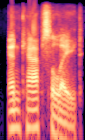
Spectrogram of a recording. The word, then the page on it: Encapsulate: American English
